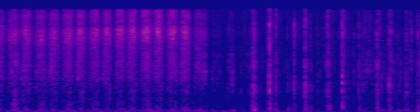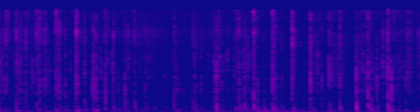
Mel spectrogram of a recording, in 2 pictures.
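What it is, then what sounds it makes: Leather baseball glove being rubbed. A large, open, hollow orange-brown leather baseball glove is held against the microphone and rubbed with fingertips and the palm. Fast, even brushing strokes give way after about two seconds to slower, irregular scratchy rubs and soft thumps with a deep, muffled low end.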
